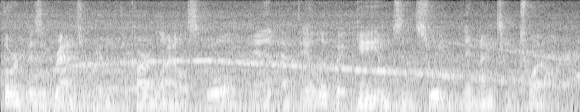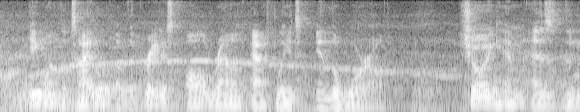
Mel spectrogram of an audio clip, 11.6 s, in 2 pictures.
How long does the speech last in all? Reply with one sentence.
The speech can be heard for 11 seconds in total.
